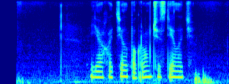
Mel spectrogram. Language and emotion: Russian, neutral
